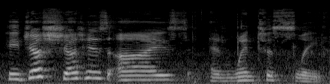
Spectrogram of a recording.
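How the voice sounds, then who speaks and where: A woman's voice: mid-range voice, big pitch swings, takes it slowly, a little hiss or hum. A woman storyteller reading a picture book aloud to children, adding simple explanatory asides in a casual, child-directed way.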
